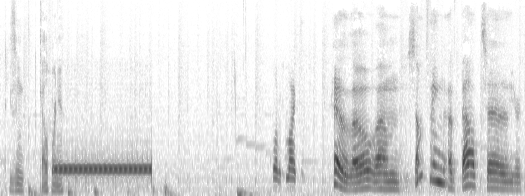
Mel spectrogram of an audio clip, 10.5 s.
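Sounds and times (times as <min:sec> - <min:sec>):
speech: 0:00.2 - 0:01.4, 0:05.4 - 0:10.4
telephone dial tone: 0:01.3 - 0:03.0.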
